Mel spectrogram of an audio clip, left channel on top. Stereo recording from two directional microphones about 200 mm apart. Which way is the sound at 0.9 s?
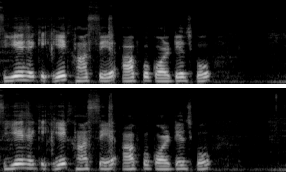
45° left (ahead or behind).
